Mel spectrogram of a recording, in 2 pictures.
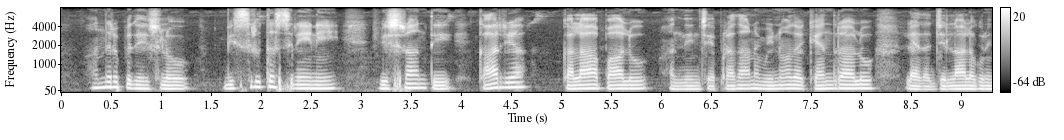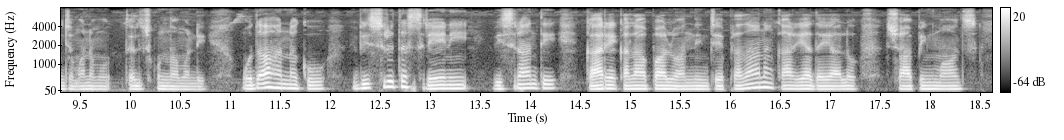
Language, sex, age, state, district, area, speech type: Telugu, male, 45-60, Andhra Pradesh, Chittoor, urban, spontaneous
